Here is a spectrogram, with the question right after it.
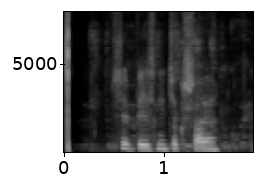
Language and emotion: Russian, neutral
